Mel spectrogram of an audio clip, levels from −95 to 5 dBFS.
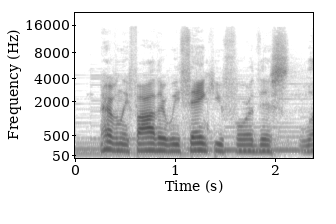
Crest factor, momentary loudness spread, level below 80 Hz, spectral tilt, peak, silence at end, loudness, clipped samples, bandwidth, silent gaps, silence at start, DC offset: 20 dB; 9 LU; -72 dBFS; -6 dB/octave; -14 dBFS; 0 s; -33 LUFS; under 0.1%; 15.5 kHz; none; 0 s; under 0.1%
